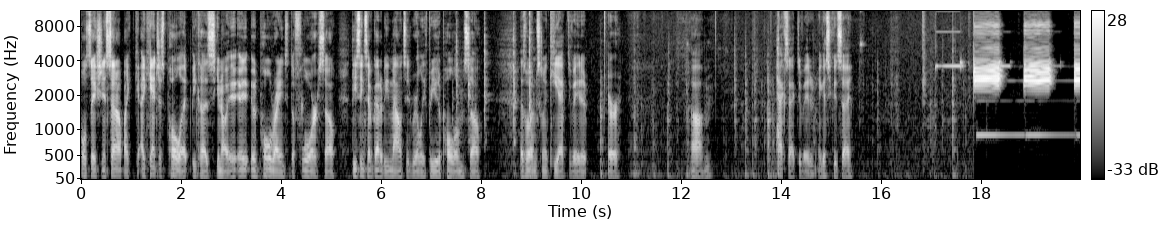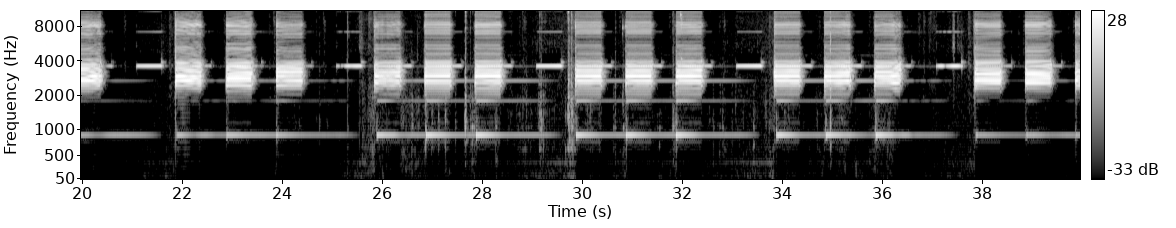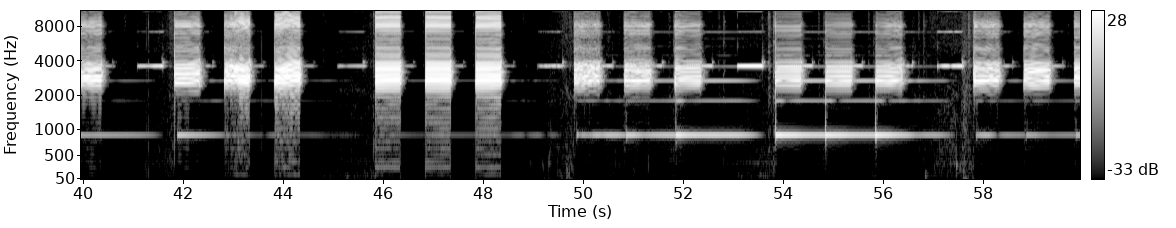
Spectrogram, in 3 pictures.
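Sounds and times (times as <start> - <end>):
fire alarm horn blasts: 17.8 - 59.9.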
